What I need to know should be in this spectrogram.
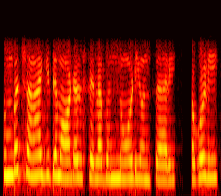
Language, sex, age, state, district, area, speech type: Kannada, female, 18-30, Karnataka, Kodagu, rural, conversation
